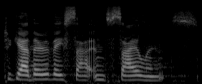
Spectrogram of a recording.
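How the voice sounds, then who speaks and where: A woman reads a picture book aloud in a large, reverberant church space. Her voice is bright and clear in its phrasing, and she takes her time, leaving dramatic pauses in a gentle, expressive telling. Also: medium pitch. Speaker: storyteller at a church service. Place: church sanctuary. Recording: hall reverb.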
